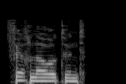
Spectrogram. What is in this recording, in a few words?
"verlautend", German; adjectives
